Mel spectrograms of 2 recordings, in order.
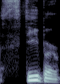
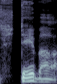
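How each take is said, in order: First: The name is pronounced the American English way. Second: The name is pronounced the German way. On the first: "probably in, in American English" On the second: "I think I'm saying it like a German would"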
